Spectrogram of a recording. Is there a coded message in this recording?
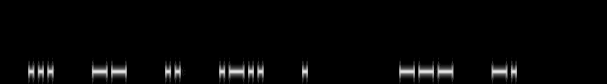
Yes: Morse code from 0.3 to 5.2 s, heard as a keyed tone, about 25 wpm, spaced as for 15 wpm, 600 Hz. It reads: SMILE ON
